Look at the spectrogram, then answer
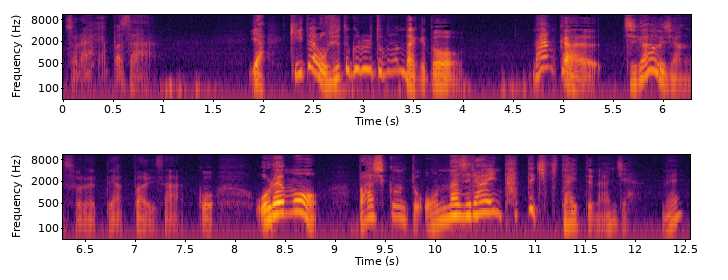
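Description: A man hosting a radio show, rambling through stories in an emphatic, animated way. His voice has a gravelly, creaky texture, and his pitch moves a lot as he talks. The sound is dry and close on a studio mic. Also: fast, no echo. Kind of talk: casual solo radio talk.

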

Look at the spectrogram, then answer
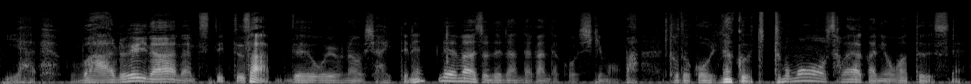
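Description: Brief: male talk host, husky lively delivery, dry close mic. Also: low voice, fast talker, hardly any pauses, no room sound. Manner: animated, acts out other people's lines in voices. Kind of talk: casual storytelling monologue.

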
